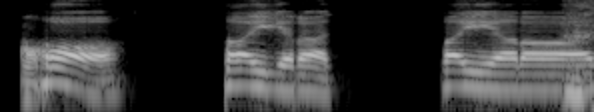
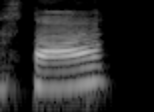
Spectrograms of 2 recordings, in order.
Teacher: Jadi kalau bedanya kho dengan ha itu terbuka fathahnya, tapi kalau kho jadi tebal mengumpulkan, jadi ada sifat idbaq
